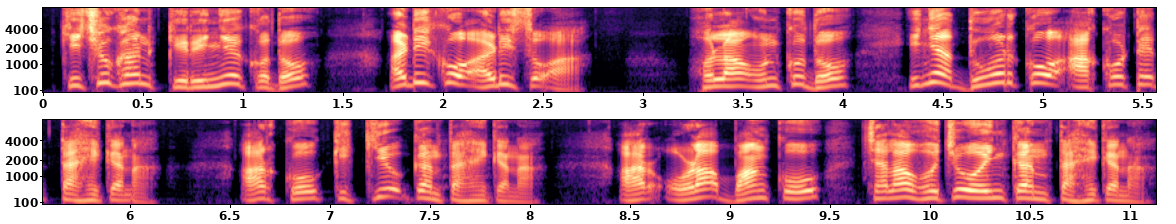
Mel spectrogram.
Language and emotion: Santali, angry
